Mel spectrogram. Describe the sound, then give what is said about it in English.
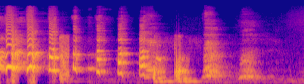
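A dog lets out a rapid series of short yips and barks, about a dozen in quick succession, tapering off in pitch and loudness toward the end. “Oh, look, we even made my dog laugh.”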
